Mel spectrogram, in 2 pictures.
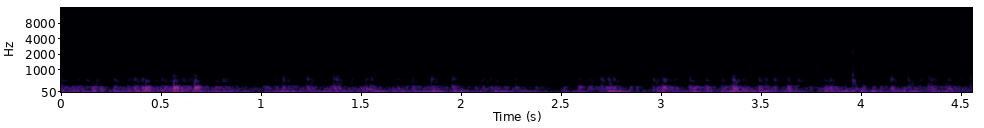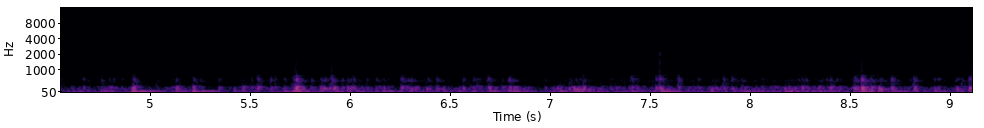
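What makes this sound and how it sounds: Fingertips of both hands continuously scratch and rub the hollow, fist-sized metal wire-mesh grille of a microphone. The result is a steady, deep, boomy rumble concentrated in the low end, scattered with faint, quick scratchy ticks that briefly spike louder.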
